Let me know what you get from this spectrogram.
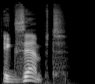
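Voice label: "exempt", US English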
